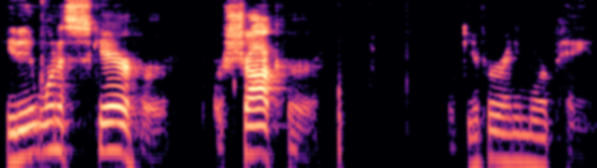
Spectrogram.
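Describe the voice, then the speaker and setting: A man reading a storybook aloud expressively, with dramatic delivery that drops into hushed, breathy tones. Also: a little high, very animated, moderate pace, poor audio. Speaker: teacher reading aloud to students.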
